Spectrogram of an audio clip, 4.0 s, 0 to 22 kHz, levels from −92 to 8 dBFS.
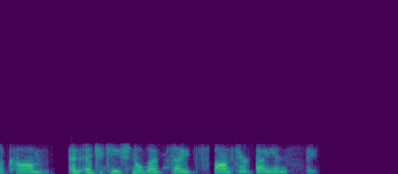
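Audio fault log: throughout AMR narrowband mobile codec: the speech sounds thin, buzzy and synthetic, with nothing above 4 kHz and the band closer to 300 Hz to 3.4 kHz. The heavy damage fits a low AMR-NB rate of about 5.9 kbps, where a vocal tract model driven by sparse pulses replaces the real waveform.
0.38 to 0.49 s lost AMR speech frames: the voice smears into a drawn-out, warbling hold that sinks toward silence, then returns weak and rough. About 140 ms of frames failed, so the decoder kept repeating the last good pitch and filter with falling gain.
2.90 to 3.22 s lost AMR speech frames: the speech turns choppy and stuttering, with repeated brief warbles and dips. Losses are scattered across roughly 0.8 s, with the longest run 120 ms, so each gap is patched by a fading copy of the last good frame.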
